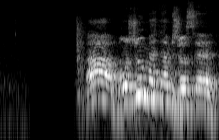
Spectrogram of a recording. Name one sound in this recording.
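A young man greets someone cheerfully.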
